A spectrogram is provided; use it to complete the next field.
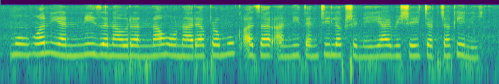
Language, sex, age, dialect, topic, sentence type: Marathi, female, 36-40, Standard Marathi, agriculture, statement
